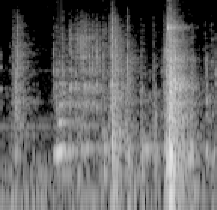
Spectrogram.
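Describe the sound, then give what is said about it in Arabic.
A street door being opened at night in a radio drama, heard as a few dull knocking thumps, the loudest one near the end, with no talk. “فتحت باب الشارع، ده القمر طالع.”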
